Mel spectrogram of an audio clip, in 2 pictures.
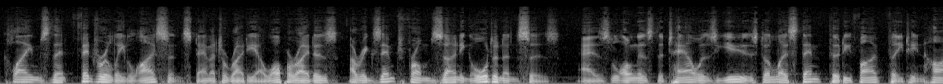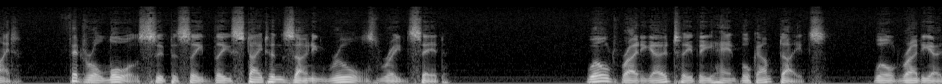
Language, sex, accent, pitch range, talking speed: English, male, Australian, 85-110 Hz, 135 wpm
